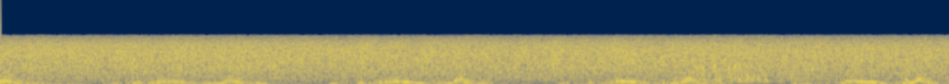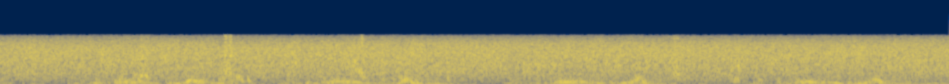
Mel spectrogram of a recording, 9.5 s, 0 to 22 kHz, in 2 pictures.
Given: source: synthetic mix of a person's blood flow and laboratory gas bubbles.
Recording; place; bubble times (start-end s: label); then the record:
Doppler ultrasound of blood flow; precordium
3.28-4.07 s: bubbles
4.48-4.58 s: bubbles
5.29-5.53 s: bubbles
5.81-6.08 s: bubbles
6.33-6.40 s: bubbles
6.50-6.83 s: bubbles
6.96-7.02 s: bubbles
8.08-8.22 s: bubbles
8.39-8.48 s: bubbles
8.52-8.59 s: bubbles
From the record:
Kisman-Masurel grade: 232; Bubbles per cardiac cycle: several, 3 to 8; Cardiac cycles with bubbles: 50 to 99%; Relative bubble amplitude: moderate (0.250 to 0.450); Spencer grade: 3 (all of the cardiac periods contain showers or single bubble signals, but not dominating or overriding the cardiac motion signals); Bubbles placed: only in the low amplitude regions of the cardiac cycle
